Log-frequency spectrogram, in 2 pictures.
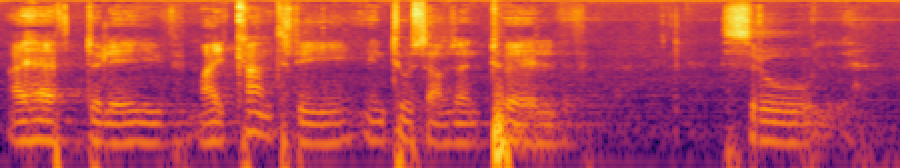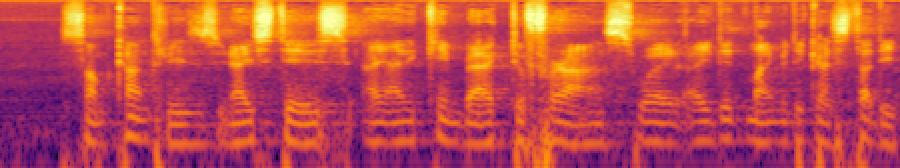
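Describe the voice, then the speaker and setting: The speech is fairly slow and somewhat breathy, with monotone, flat intonation and audible room echo. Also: man, fairly low pitch for a man. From Syria. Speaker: physician, conference speaker. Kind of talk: conference presentation.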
